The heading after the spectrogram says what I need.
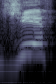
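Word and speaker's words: GIF: looping the sky like a jiff it's pronounced jiff as the cause as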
